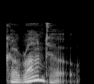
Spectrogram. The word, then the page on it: coranto: British English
